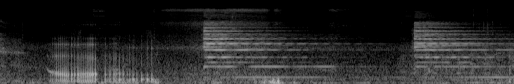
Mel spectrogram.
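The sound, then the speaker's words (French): A village church bell tolls twice, about two seconds apart, each stroke ringing out with a long shimmering hum, preceded by a brief rustling noise and no talking. “Entendez la belle cloche de mon beau village.”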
